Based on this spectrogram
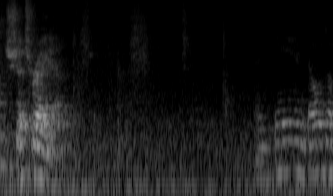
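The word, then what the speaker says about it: Kshatriya: okay it's spelled like this and it is pronounced chatreya and those are like the Warriors yeah so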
